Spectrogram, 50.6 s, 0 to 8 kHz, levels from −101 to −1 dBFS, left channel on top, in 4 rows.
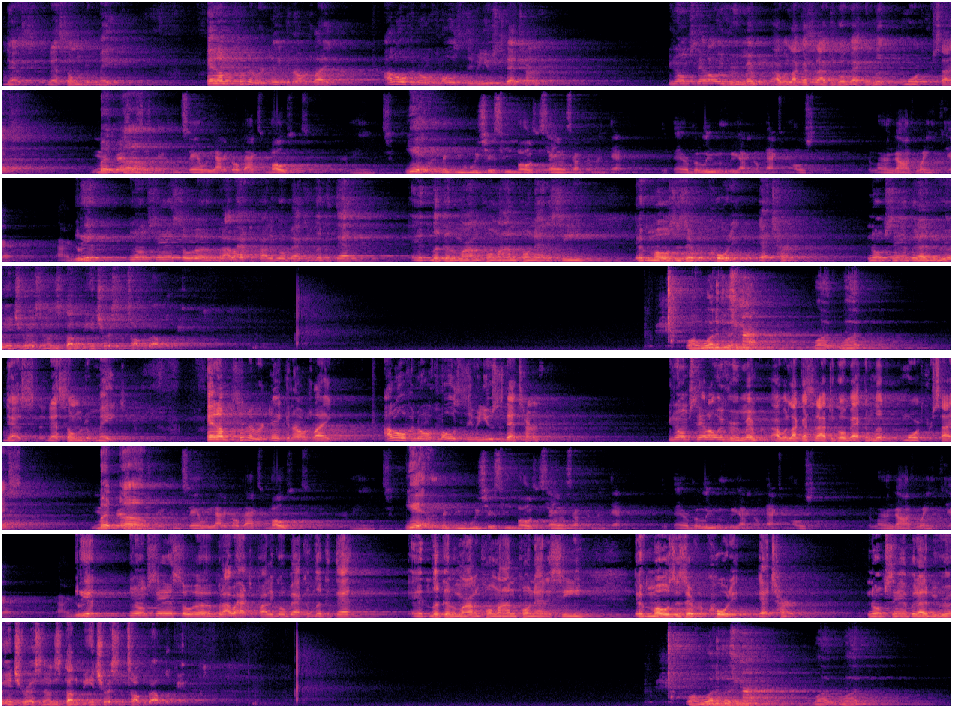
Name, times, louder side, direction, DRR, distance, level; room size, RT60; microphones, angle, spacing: voice 1, 0.0-1.5 2.7-4.4 5.1-7.2 8.9-12.9 13.9-14.7 18.0-18.4 26.3-26.5 27.0-30.0 30.7-33.0 33.4-33.5 33.7-35.1 35.4-35.9 36.9-40.4, right 4 dB, 50° right, 9 dB, 0.5 m, -33 dB
voice 2, 13.8-14.5 14.7-16.5 17.3-17.8 18.3-20.9 21.6-23.5 24.2-25.5 26.0-26.5, left 1 dB, 5° left, 8 dB, 0.4 m, -40 dB
voice 3, 46.7-48.1 48.8-49.7, left 2 dB, 40° left, 7 dB, 0.8 m, -34 dB
15.0 x 11.0 x 5.7 m, 2.6 s
head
